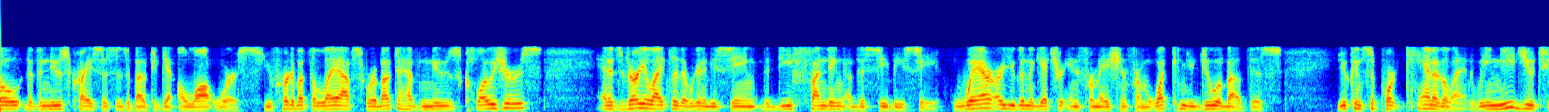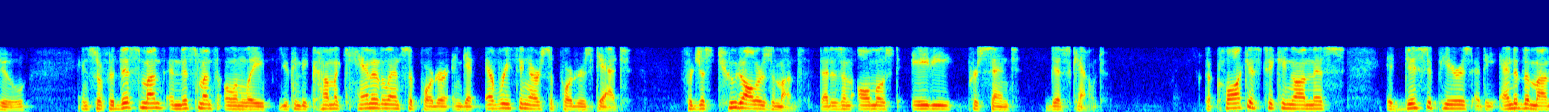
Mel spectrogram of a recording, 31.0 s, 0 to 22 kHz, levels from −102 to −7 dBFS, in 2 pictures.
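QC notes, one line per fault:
Throughout, GSM full-rate codec: plainly audible buzzy, gravelly speech from coarse pulse excitation, fitting roughly 13 kbps, and nothing above 3.8 kHz.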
